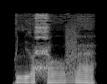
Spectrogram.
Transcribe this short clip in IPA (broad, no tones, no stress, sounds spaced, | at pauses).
lʲ ɔ ħ ɔ v a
